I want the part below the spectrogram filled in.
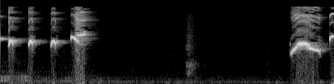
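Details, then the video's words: Orange-headed thrush lure sound in the ngeriwik style: four quick, loud whistled notes at the start, a short silence with a faint chip, then one harsh, rising-and-falling whistled phrase at the end. "Langsung GACOR ANIS MERAH manapun denger SUARA NGEPLONG ini ¦ PANCINGAN Ngeriwik"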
